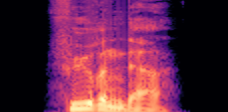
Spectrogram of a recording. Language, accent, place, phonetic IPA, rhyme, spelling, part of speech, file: German, Germany, Berlin, [ˈfyːʁəndɐ], -yːʁəndɐ, führender, adjective, De-führender.ogg
- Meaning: inflection of führend: 1. strong/mixed nominative masculine singular 2. strong genitive/dative feminine singular 3. strong genitive plural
